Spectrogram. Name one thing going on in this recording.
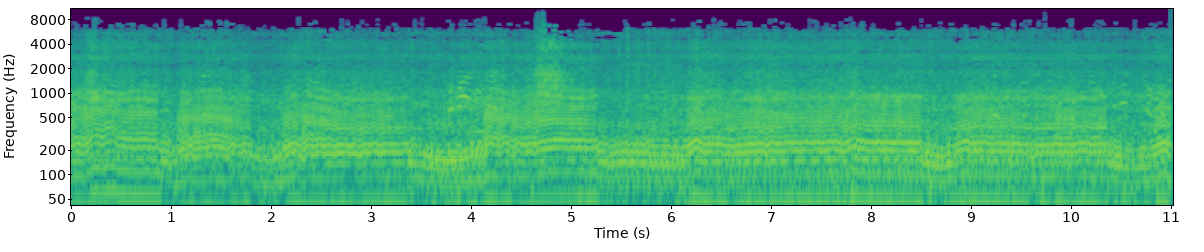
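A motorcycle engine drones steadily up close, its pitch rising and falling with the throttle.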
